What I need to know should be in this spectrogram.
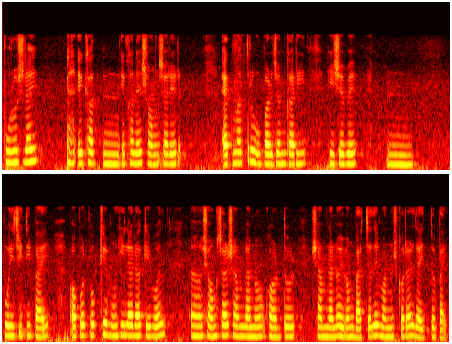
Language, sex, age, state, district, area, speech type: Bengali, female, 60+, West Bengal, Purulia, urban, spontaneous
